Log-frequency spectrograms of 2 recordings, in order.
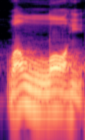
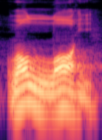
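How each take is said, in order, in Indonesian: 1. Bunyi w di awal ringan dan tipis. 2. Bunyi w di awal berat dan tebal. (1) "harus tipis huruf wawunya" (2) "jangan wallahi"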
